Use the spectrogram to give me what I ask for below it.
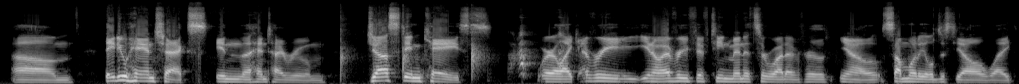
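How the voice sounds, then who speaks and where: A man's voice: mid-range voice, bright, forceful tone, slight background noise. A young man co-hosting a podcast, chatting casually, rambling, swearing a lot and laughing often. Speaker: podcast co-host. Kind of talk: casual chat.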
